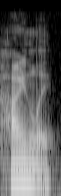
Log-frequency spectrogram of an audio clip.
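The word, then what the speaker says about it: Hindley: The Victorian pronunciation when Bronte wrote it uses a long I for Henley, not a short Iley. Okay. Hinley.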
